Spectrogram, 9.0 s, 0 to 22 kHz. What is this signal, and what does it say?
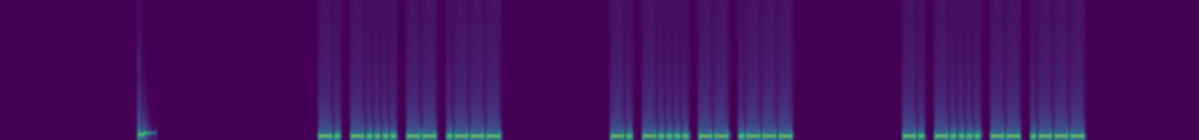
Morse code, heard as a keyed tone, about 40 wpm, 700 Hz. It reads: N6MJ N6MJ N6MJ
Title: Easy Call Signs Repeated 3x - 40wpm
